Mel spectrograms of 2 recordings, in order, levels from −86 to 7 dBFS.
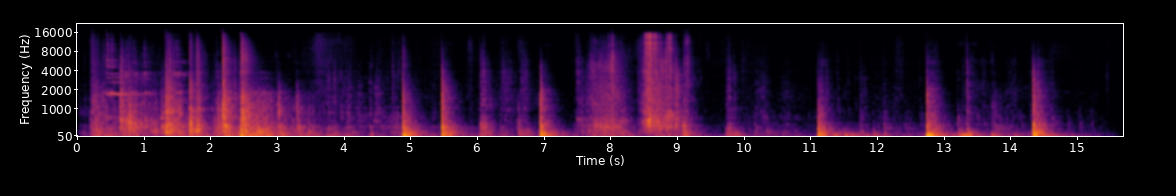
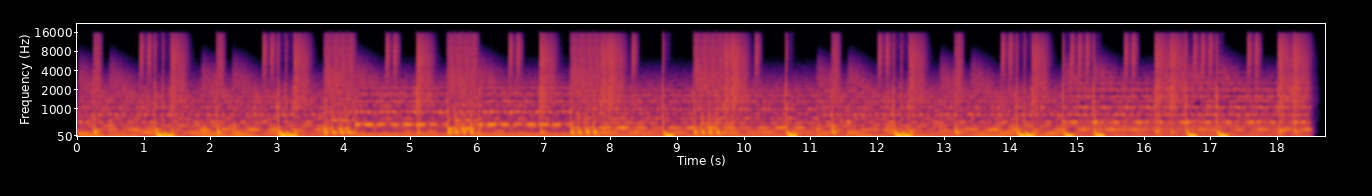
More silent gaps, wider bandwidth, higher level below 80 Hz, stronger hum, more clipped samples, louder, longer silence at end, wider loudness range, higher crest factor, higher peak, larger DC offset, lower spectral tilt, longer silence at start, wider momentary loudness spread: neither; about the same, 16.5 kHz vs 17 kHz; second, -30 dBFS vs -20 dBFS; neither; neither; second, -26 LUFS vs -17 LUFS; first, 0.75 s vs 0.05 s; first, 5 LU vs 2 LU; first, 26 dB vs 14 dB; about the same, -2 dBFS vs 0 dBFS; second, under 0.1% vs 5%; about the same, -5.5 dB/octave vs -4.5 dB/octave; first, 0.2 s vs 0 s; first, 23 LU vs 7 LU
